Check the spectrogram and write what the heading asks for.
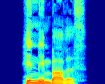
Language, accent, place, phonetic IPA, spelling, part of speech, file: German, Germany, Berlin, [ˈhɪnˌneːmbaːʁəs], hinnehmbares, adjective, De-hinnehmbares.ogg
- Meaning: strong/mixed nominative/accusative neuter singular of hinnehmbar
